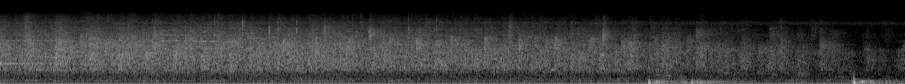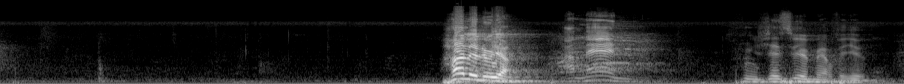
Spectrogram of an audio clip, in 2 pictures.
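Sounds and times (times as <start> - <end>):
crowd applauding: 0.0 - 9.6
speech: 13.6 - 14.3, 16.7 - 17.8.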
